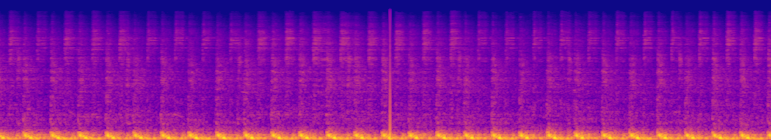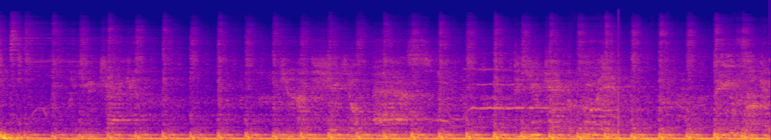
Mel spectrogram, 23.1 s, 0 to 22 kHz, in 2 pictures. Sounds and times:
Techno: 0:00.0 - 0:23.1.

